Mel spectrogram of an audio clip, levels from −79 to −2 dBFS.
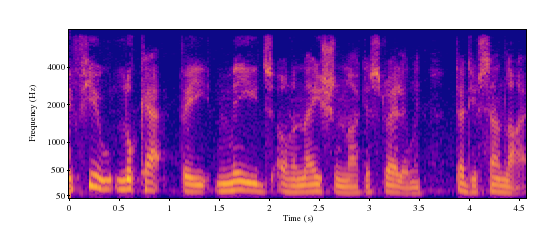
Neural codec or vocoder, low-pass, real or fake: codec, 24 kHz, 0.9 kbps, WavTokenizer, medium speech release version 2; 7.2 kHz; fake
